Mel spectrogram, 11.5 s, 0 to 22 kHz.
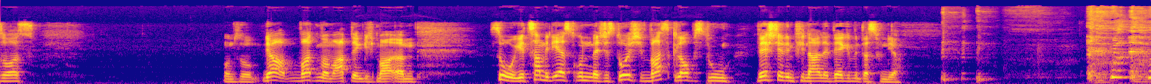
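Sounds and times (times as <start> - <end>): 
speech: 0.0 - 0.6, 2.2 - 10.0, 10.9 - 11.5
person coughing: 9.4 - 11.5.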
